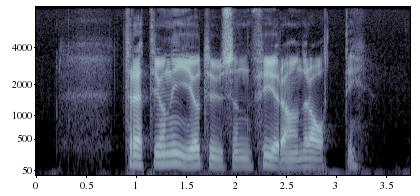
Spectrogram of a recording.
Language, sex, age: Swedish, male, 34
